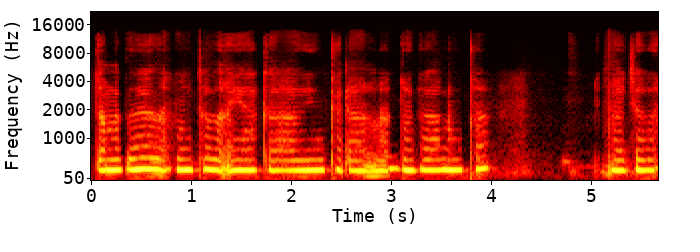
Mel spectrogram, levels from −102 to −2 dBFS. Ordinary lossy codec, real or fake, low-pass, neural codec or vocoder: none; fake; 14.4 kHz; codec, 44.1 kHz, 2.6 kbps, DAC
